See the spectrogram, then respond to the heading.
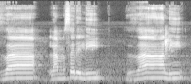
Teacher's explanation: জিহ্বার আগা সামনের সামনের উপরে দুই দাঁতের আগার সাথে লাগবে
